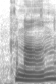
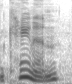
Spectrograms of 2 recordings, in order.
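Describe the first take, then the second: First: Canaan said the other way, kuh-NAHN; alternative pronunciation. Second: Canaan said the common English way, KAY-nun; first pronunciation. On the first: Narrator offering viewers another option, alternative pronunciation of Canaan, kuh-NAHN. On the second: Narrator naming the land the tribes settled, first pronunciation of Canaan, KAY-nun. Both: Shown as a demonstration. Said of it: "however you want to pronounce it".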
